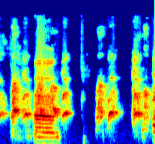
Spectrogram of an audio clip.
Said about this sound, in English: Charlie and Fifi have found somebody to bark at.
